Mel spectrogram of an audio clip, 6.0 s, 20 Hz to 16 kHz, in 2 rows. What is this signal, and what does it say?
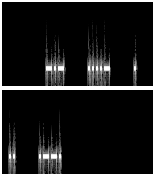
Morse code, heard as a keyed tone, about 29 wpm, spaced as for 14 wpm, 700 Hz. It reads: K4EIP
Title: USA Call Signs - 5 Characters - 4x Character Spacing - 30wpm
